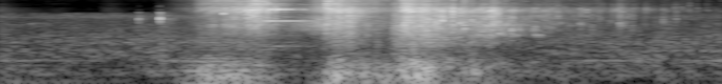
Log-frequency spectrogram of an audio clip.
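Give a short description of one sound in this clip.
A crossbow shot fires with a sharp whoosh and impact.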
